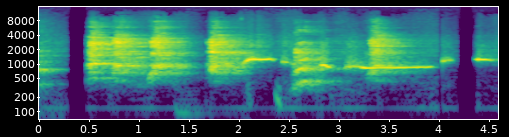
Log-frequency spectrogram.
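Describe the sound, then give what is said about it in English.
A dog barks loudly in a rapid, uneven burst of several barks, mixed with high whining yelps, with no one talking. “My dog's going off.”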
